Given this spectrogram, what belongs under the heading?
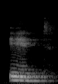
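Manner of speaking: "id" said as a full syllable, ee-d; teacher models the suffix sound "id". Shown as a demonstration. Teacher demonstrates the ending to students. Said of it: "Ele pode ter o som id".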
